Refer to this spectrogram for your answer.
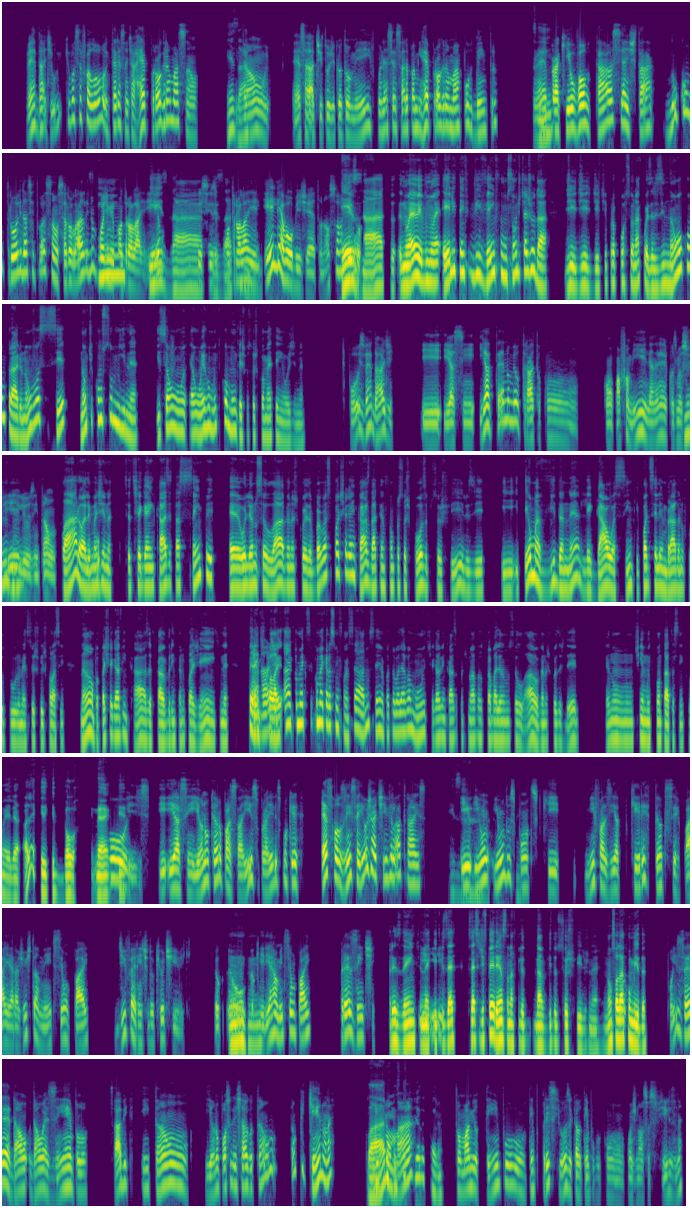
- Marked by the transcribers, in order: tapping; "Mas- mas" said as "bas bas"; other noise
- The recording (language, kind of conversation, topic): Portuguese, podcast, Como você evita distrações no celular enquanto trabalha?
